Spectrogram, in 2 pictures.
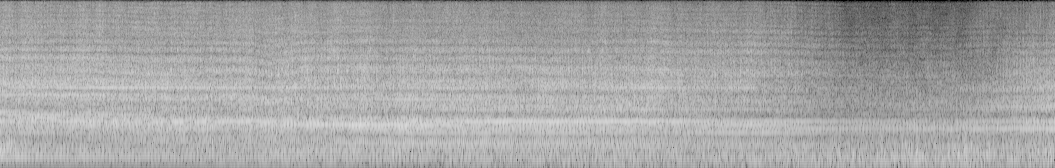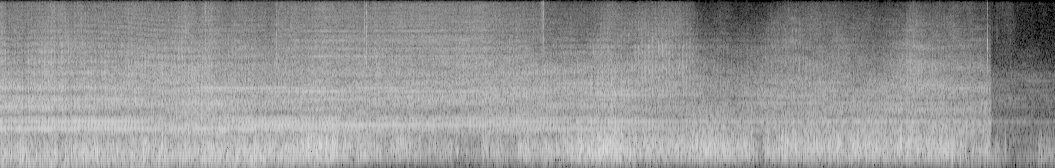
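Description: Paramotor's two-stroke engine and propeller running at high power as it climbs out just after takeoff, a steady loud buzzing note. From about twelve seconds in the note is a little fainter and rougher, with more rushing noise as the machine flies off.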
